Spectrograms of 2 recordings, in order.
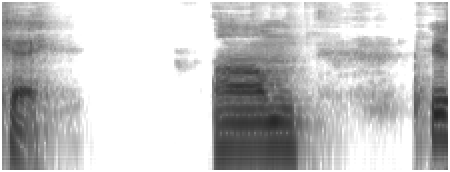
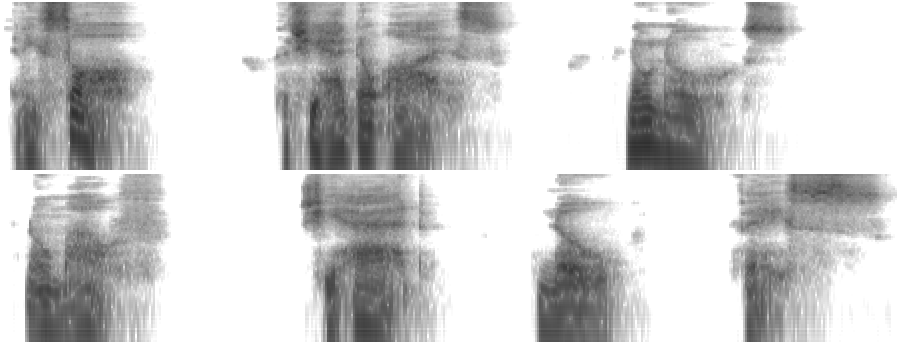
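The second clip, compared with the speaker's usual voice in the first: much lower and softer, slowing to a whisper; hushed reveal; 7 semitones lower, 6 dB quieter, much slower than usual. A narrator's reading. Narrator hushes as the faceless ghost is revealed, soft slow dread. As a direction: drop the voice for the horror reveal.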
